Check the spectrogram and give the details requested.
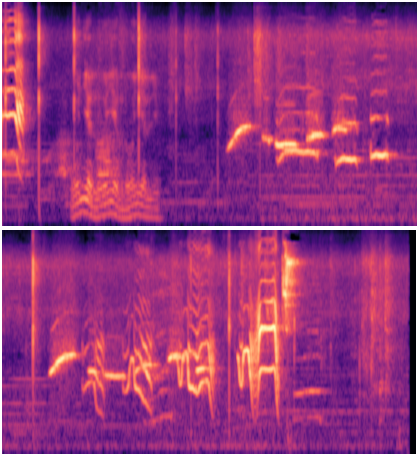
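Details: Cagebird from Lombok, locally called koak kaok, singing actively while held in the hand: a quick zigzag trill, then a string of varied whistled, sliding notes and sharp high accents.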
